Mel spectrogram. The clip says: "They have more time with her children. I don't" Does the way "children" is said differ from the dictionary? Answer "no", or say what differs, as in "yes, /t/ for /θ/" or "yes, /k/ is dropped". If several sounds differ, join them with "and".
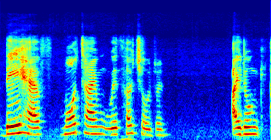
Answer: no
